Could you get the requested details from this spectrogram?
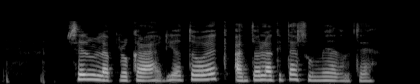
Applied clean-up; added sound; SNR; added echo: none; none; none; none.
